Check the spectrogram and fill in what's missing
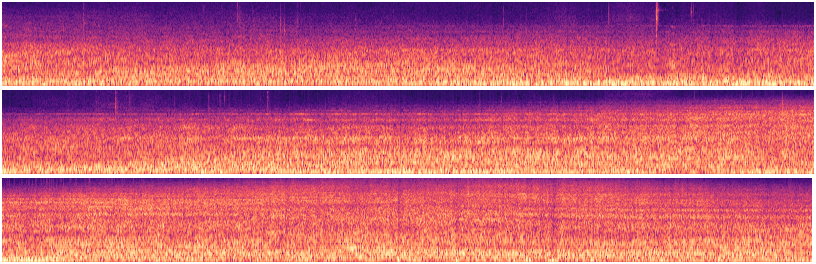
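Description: A fixed-wing airliner landing at LAX roars loudly, the engine noise swelling and shifting in pitch as it passes, with wind buffeting the microphone throughout.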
